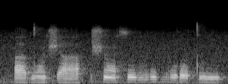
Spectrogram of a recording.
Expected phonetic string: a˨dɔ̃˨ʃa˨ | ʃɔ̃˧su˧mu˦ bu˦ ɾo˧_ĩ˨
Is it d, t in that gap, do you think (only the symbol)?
t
